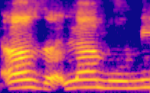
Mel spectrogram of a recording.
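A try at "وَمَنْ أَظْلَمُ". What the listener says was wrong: dia ada bunyi z belakang tu tak hilangkan.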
